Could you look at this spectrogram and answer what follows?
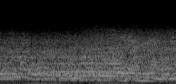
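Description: A Michael Schumacher sports-prototype race car at the 1991 World Sportscar Championship round at Autódromo Hermanos Rodriguez, Mexico, drives onto the track with a steady, loud engine drone that holds throughout and rises slightly in pitch.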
